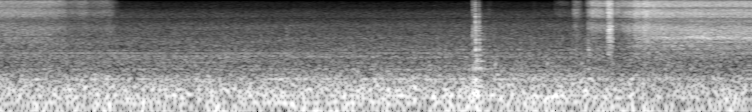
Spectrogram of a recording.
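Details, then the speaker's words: Residential HVAC system after pump-down using a low pressure switch: soft, steady, weak hiss of a little gas bleeding off at the port; only slight residual pressure, likely just vapor, before opening the system. "as we see there's a little bit of pressure left in here but I'm willing to bet it's probably just vapor and we'll just check right here as you can see there's not much pressure left in there at all"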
